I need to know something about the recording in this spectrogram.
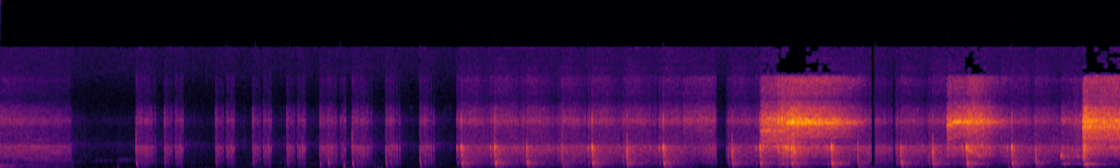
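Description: Quick, light footsteps patter steadily.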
